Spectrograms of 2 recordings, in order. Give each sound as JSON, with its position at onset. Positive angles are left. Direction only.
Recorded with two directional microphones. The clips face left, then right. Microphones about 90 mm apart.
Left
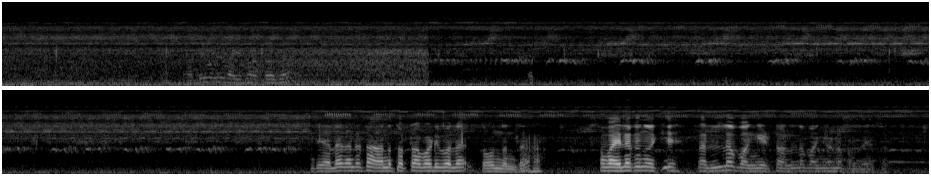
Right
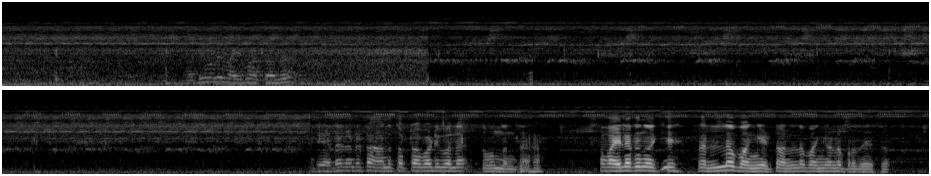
{"t": 12.5, "sound": "a man's voice", "side_deg": 65}
{"t": 13.2, "sound": "speech", "side_deg": 30}
{"t": 14.1, "sound": "speech", "side_deg": 10}
{"t": 15.4, "sound": "speech", "side_deg": -10}
{"t": 15.7, "sound": "speech", "side_deg": -20}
